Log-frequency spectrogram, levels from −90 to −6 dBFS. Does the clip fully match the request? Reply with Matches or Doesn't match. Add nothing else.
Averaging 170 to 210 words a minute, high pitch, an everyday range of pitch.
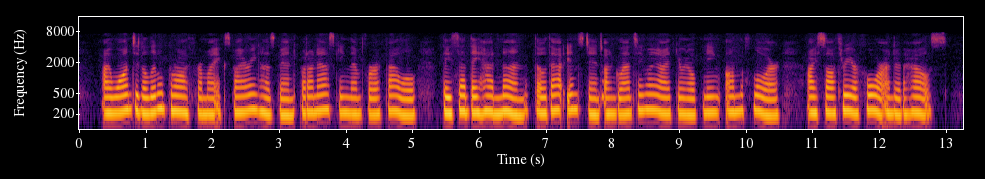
Doesn't match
